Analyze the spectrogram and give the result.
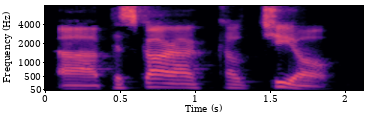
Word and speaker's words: Pescara Calcio: It's a town on the Adriatic, Pescara Calcio. Don, you can correct my pronunciation. – That was pretty good.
